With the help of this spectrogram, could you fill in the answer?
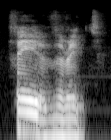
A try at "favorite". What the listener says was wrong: Okay, watch your R. Watch your R, not a hard R sound. Your R wasn't really hard. You weren't saying favorite, okay, but it's favor, favorite. We don't want to put emphasis on that sound though, right here. Okay, so the O is gone. We don't pronounce that at all. So it's favorite, favorite.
